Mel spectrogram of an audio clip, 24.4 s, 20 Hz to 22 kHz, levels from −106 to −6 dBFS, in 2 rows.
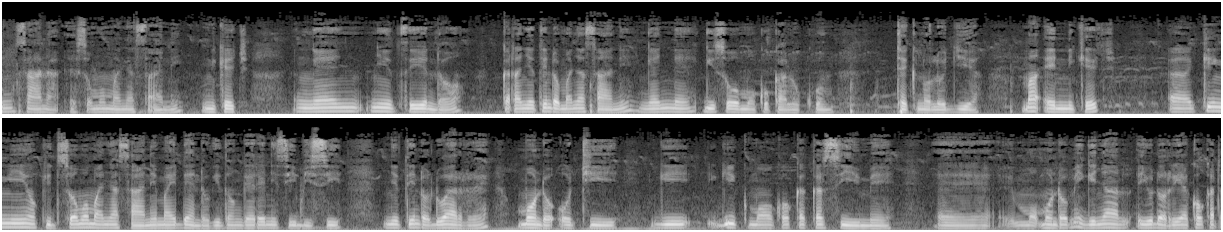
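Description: Throughout the speech, the audio has likely passed through MP3 compression at a starved bitrate, fitting about 48 kbps. The encoder cuts everything above 15.2 kHz and toggles weak frequency lines between frames, leaving a plainly watery, swirly sound with metallic s sounds.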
